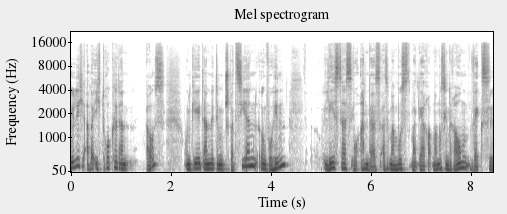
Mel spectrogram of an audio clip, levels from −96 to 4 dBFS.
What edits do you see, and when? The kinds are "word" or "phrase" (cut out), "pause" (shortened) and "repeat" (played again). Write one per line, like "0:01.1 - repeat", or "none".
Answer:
0:01.5 - word
0:03.1 - phrase
0:05.6 - word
